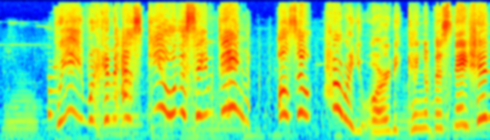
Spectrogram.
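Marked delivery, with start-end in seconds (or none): 0.0-2.6 very high-pitched indignant squeal; high, worked-up exclamation without extra volume; flustered retort. Acted. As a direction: throw the question back, pitched way up. Flustered companion throws question back.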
